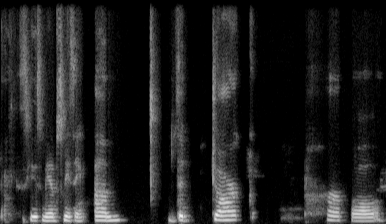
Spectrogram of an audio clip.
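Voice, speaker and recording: Polite, tentative woman student with a mid-pitched voice, asking a teacher about her painting. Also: steady tone, takes it slowly, darkish tone. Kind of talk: asking a question in class.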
